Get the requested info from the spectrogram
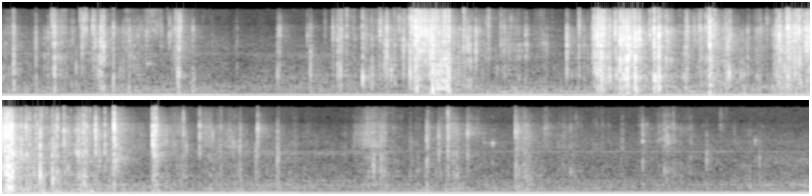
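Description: Foil Digimon Card Game booster pack crinkling as it is handled and torn open, the loudest crackling in the first half, then quieter rustling.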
